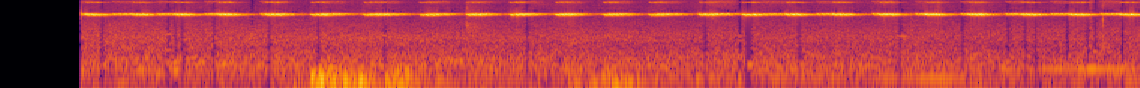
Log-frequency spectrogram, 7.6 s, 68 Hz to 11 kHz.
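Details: A cicada sings a high, ringing tone pulsing about three times a second, recorded in the early morning of 2 March 2021 in a residential garden in Cape Town, South Africa.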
